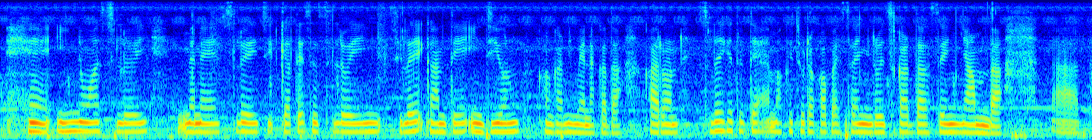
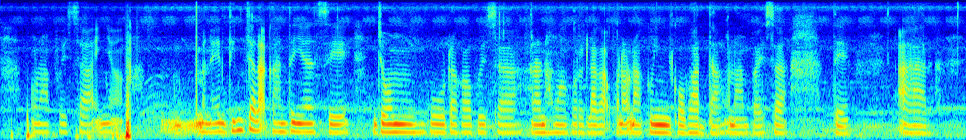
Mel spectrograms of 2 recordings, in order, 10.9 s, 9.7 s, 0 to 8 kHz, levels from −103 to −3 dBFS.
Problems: background sounds at intervals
